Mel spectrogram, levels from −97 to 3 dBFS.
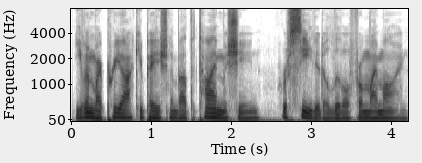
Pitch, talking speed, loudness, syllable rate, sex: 95 Hz, 185 wpm, -17 LUFS, 6.0 syllables/s, male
